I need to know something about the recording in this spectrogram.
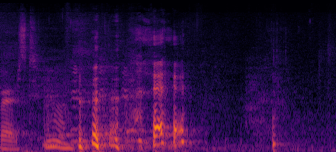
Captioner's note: laughter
